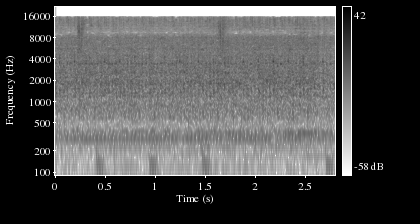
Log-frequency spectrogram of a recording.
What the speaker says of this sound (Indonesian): Nah, oke teman-teman, kita biarkan dulu mesinnya nyala 10-15 menit.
